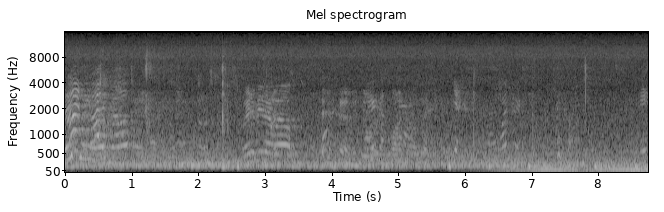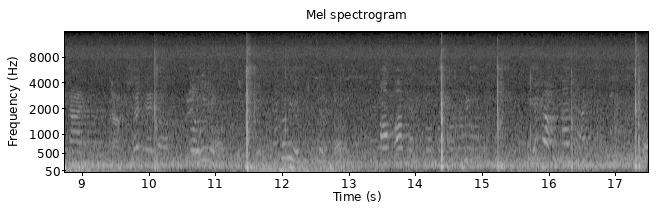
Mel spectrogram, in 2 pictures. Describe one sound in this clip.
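Young women call out to each other across an open outdoor court.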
